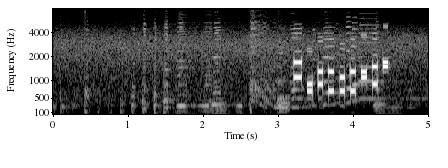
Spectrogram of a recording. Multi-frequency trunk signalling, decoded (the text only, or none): KP 1542468 ST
